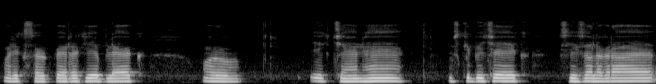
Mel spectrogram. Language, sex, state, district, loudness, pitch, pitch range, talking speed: Hindi, male, Uttar Pradesh, Muzaffarnagar, -17 LUFS, 145 Hz, 140-150 Hz, 165 wpm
